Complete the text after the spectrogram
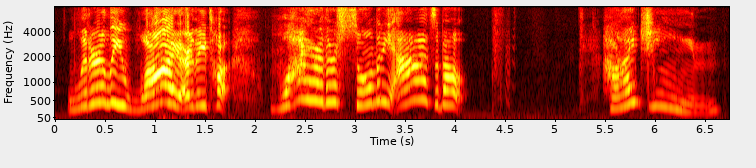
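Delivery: indignant yell; exasperated shout. Real, not acted. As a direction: complain loudly at the screen. Exasperated at hygiene ads.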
